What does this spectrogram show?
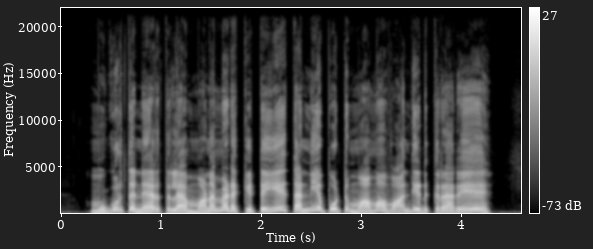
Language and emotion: Tamil, disgusted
